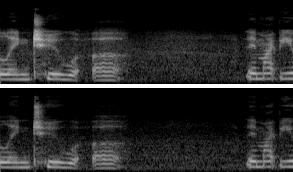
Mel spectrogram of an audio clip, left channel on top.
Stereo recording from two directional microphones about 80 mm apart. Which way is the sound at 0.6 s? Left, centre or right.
Right.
